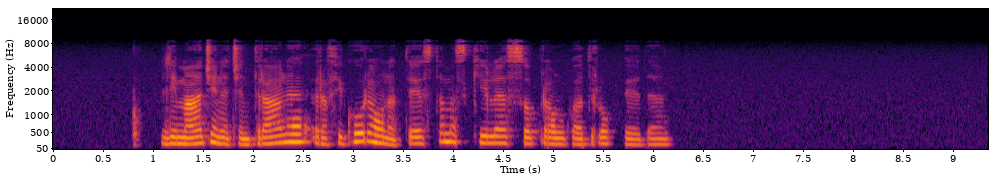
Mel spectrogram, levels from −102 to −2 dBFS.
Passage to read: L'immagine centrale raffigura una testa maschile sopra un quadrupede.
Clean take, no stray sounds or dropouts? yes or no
yes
